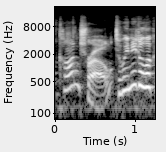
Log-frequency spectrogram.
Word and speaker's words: Cointreau: I say Contro. I think the I is silent. Oh, so it's Contro.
